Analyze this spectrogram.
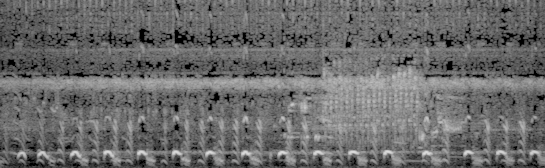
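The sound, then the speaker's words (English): A pied-billed grebe calls in a long, steady series of loud, hollow, yelping notes, about three per second, each a short barking whoop, with no voices present. “For an eerie scene set deep in the African jungle, Hollywood knows it's hard to beat the resounding call of a pied-billed grebe.”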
